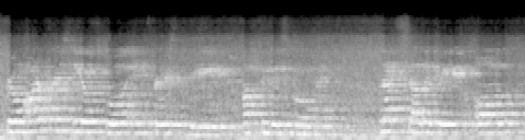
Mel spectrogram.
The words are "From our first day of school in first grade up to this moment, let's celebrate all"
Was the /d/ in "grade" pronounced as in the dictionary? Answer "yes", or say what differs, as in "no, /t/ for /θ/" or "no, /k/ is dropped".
no, /d/ is dropped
